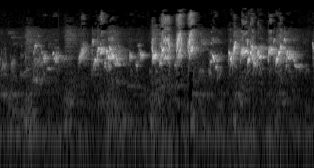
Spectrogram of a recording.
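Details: Red-whiskered bulbul (jambul) kept Singapore-style, showing an open-tail and eagle-wing display. Bright, chattering phrases of quick chirps and warbles, loud bursts separated by short pauses, clear and close with no other sounds.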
